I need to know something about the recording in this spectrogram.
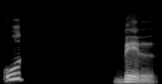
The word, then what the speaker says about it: উদ্বেল: যদি আমরা বলি হচ্ছে উদ্বেল এটার সন্ধি বিচ্ছেদ হচ্ছে উদ প্লাস বেল যেহেতু সন্ধিবদ্ধ শব্দ তার মানে এখানে দ এরও উচ্চারণ হবে ব এরও উচ্চারণ হবে তাহলে শব্দটা হবে উচ্চারণটা হবে উৎ বেল তাহলে সন্ধিবদ্ধ শব্দের ব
